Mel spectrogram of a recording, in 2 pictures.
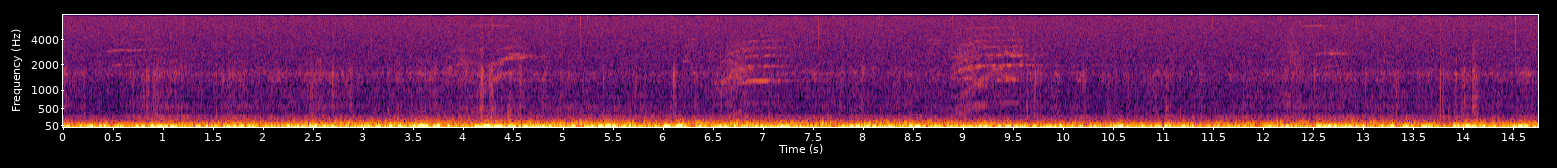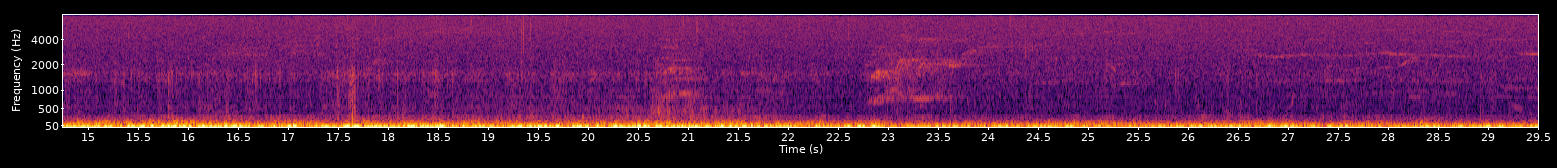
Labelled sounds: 8.8	9.8	killer whale, southern resident, 0.42 to 5.6 kHz

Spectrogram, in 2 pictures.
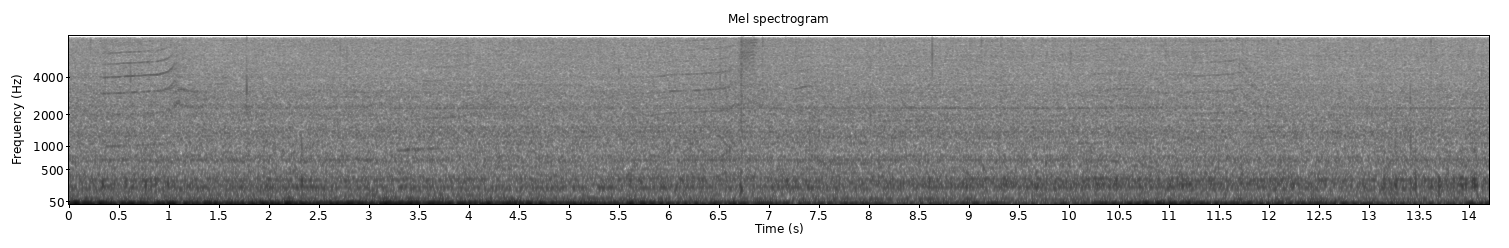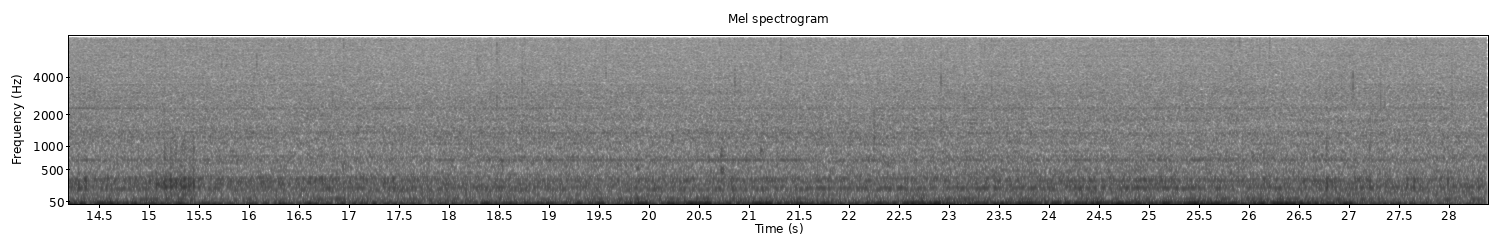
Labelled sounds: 0.1	1.6	killer whale, southern resident, call S01, 0.87 to 8.0 kHz
5.6	7.7	killer whale, southern resident, call S01, 1.6 to 8.0 kHz
10.8	12.4	killer whale, southern resident, call S01, 1.5 to 8.0 kHz

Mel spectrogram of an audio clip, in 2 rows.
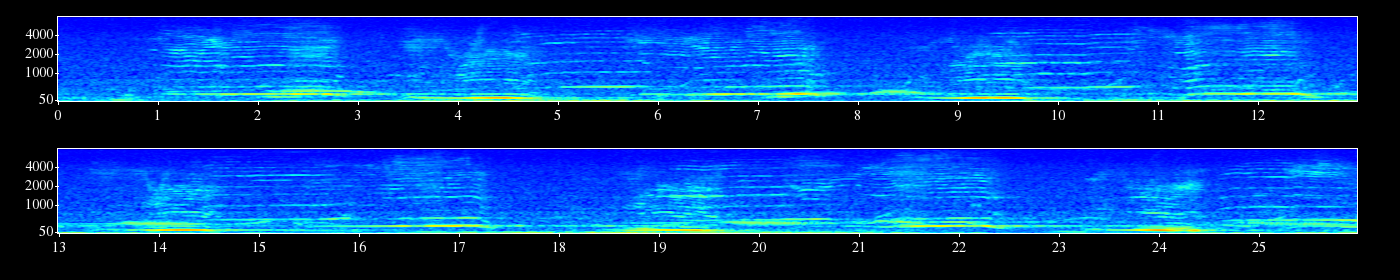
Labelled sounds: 1.0	2.8	humpback whale, 1.2 to 6.0 kHz
3.3	3.9	humpback whale, 0.83 to 3.6 kHz
4.3	7.5	humpback whale, 0.99 to 6.4 kHz
8.0	12.3	humpback whale, 0.93 to 5.4 kHz
13.3	17.3	humpback whale, 0.96 to 7.1 kHz
18.6	22.4	humpback whale, 0.86 to 5.8 kHz
23.7	25.9	humpback whale, 0.83 to 4.8 kHz

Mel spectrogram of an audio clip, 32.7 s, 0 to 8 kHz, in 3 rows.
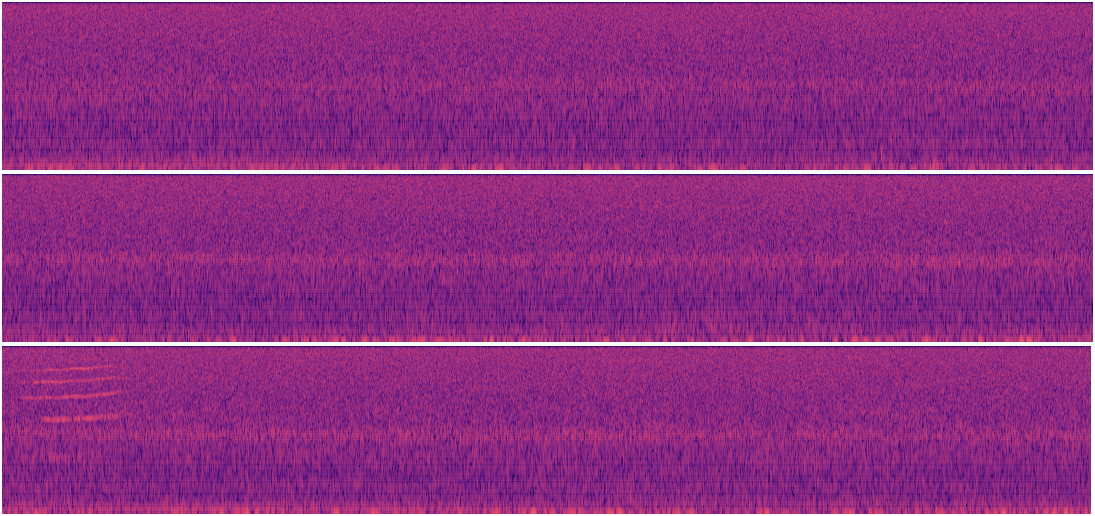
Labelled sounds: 21.9	23.1	killer whale, southern resident, 2.0 to 5.6 kHz

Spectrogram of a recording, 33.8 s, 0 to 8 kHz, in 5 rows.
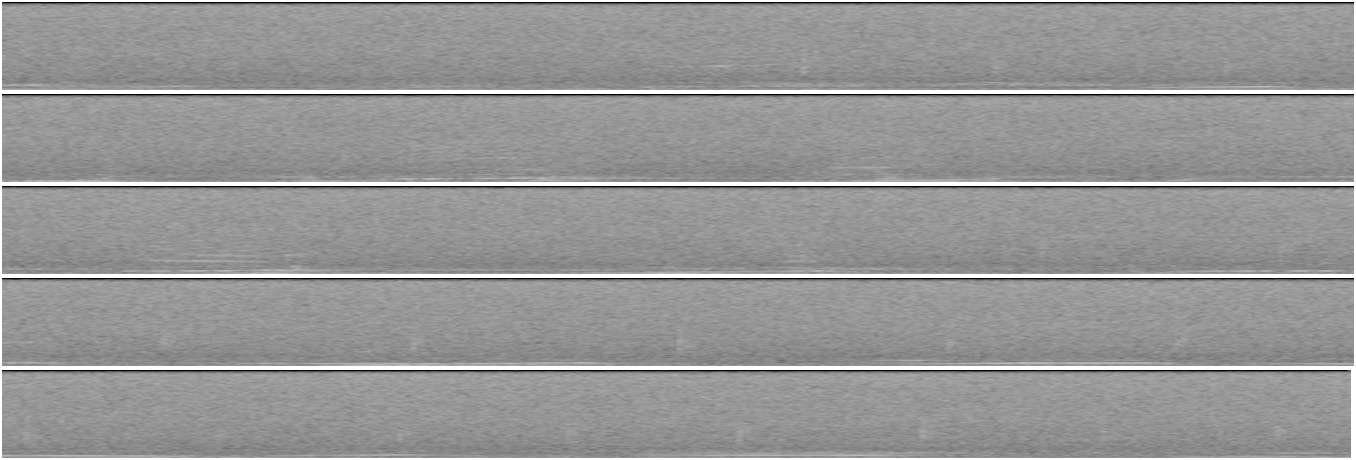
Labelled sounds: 10.9	11.2	humpback whale, 1.3 to 1.4 kHz
14.3	14.8	humpback whale, 1.1 to 1.9 kHz

